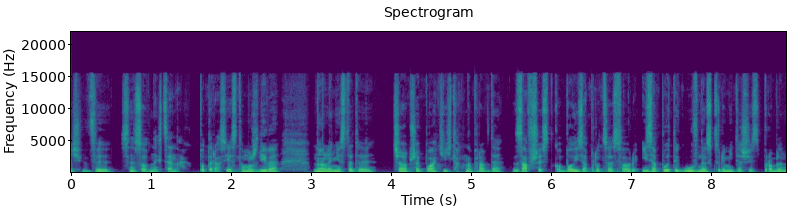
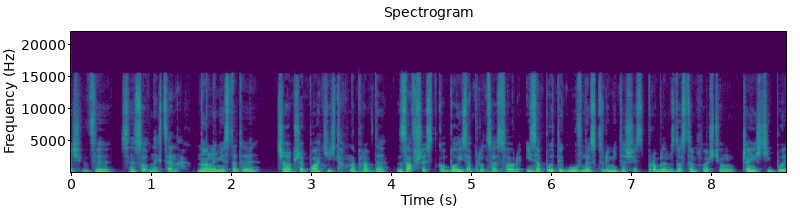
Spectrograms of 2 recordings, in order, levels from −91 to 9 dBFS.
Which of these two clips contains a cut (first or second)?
second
